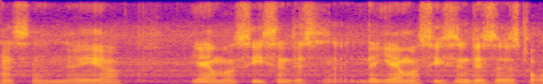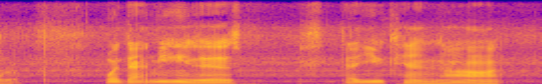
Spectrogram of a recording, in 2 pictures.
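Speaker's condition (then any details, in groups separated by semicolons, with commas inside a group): Cerebral palsy; wheelchair user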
